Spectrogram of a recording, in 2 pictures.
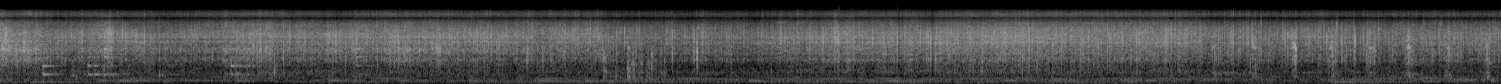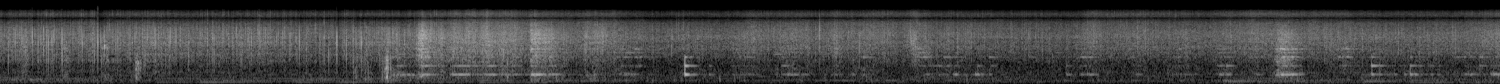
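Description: Broccoli and carrots frying in a cast-iron skillet over a campfire, with chicken on the grill grate: a steady sizzle throughout. Scattered clicks and scrapes run through it, and metal clinks of a utensil against the pan come in the second half.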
